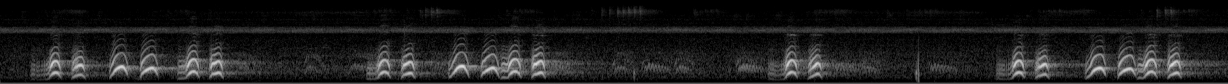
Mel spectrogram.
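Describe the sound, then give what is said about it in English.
Barking owls (Ninox connivens) in New Guinea call in repeated bursts of four or five quick, dog-like woofing notes, loud, with short pauses between groups and a steady high insect drone behind them. “The next recording is also of barking owls, but this time in New Guinea.”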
